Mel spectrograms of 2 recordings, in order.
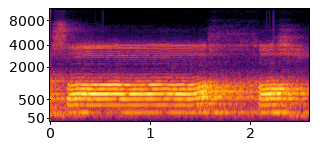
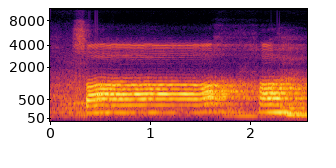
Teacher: Dipanjangkan so-nya 6 harakat so, kemudian ditambah sedikit tekanan volume suaranya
